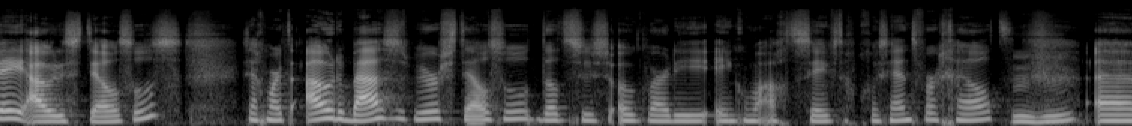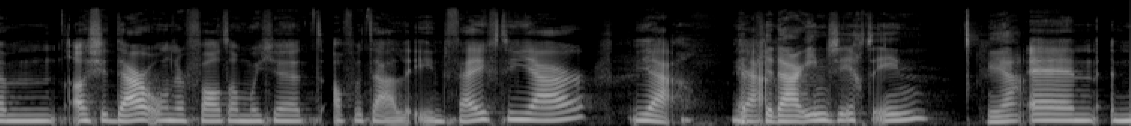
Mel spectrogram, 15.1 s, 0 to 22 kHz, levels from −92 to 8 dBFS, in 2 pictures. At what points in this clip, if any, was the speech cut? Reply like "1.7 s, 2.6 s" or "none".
11.6 s, 14.1 s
